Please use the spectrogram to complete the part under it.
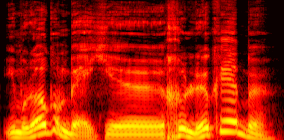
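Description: A man voicing a patient, kindly grandmother in a storybook reading, gentle and musing. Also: mid-range voice, huge pitch swings, moderate pace, breathy edge, no echo, clean studio sound.

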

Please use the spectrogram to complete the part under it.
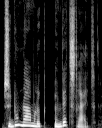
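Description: A woman's voice: mid-range voice, lively intonation, moderate pace, no room sound, studio quality, voice pushed up, natural voice. A woman voicing an exuberant man who presents animals like a showman, with theatrical announcing. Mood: mock serious. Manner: theatrical announcer, sweeping and exaggerated. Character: cheerful showman man, zookeeper-teacher.

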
